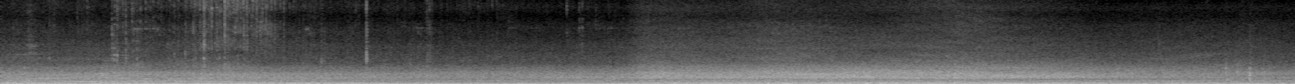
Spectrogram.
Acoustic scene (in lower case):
street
